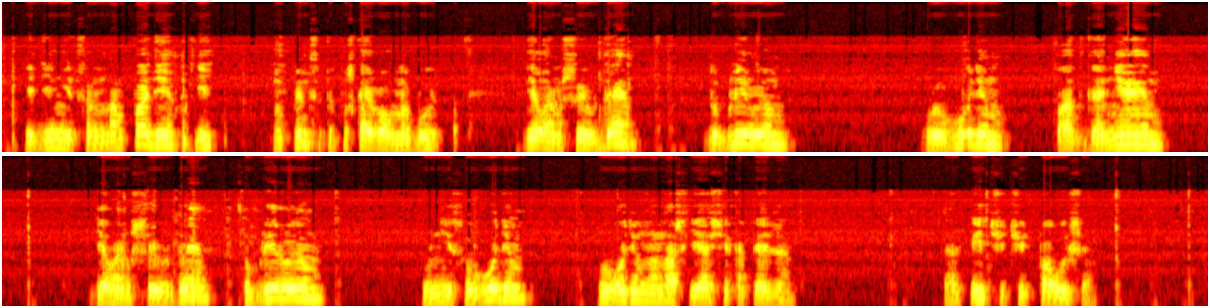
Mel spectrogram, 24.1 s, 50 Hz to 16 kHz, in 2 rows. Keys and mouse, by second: 0.0 KP_1, 6.5 click, 7.5-9.5 drag, 10.5-12.2 drag, 14.2 click, 15.4-16.9 drag, 17.7-20.9 drag, 21.9-23.1 drag, 23.9-24.1 middle drag.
